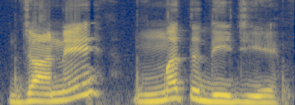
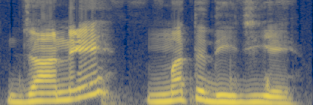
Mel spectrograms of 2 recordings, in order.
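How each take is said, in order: Both takes have the same delivery.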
